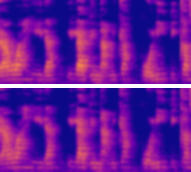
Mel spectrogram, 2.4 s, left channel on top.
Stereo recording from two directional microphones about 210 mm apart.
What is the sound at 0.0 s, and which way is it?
Speech, centre (ahead or behind).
